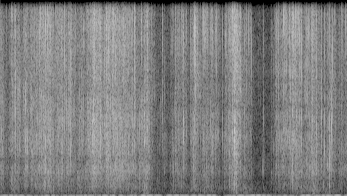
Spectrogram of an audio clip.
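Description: A knife cuts through packing tape on a parcel, giving close crackling, tearing and crinkling noises in short uneven bursts with a few small thumps of handling.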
